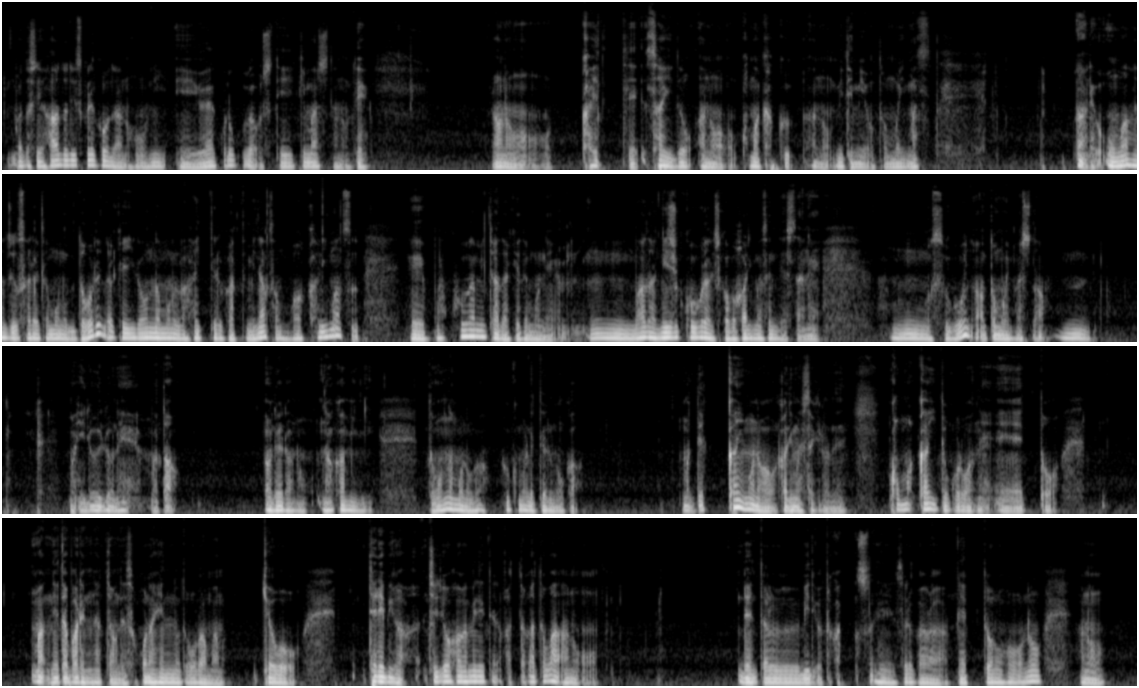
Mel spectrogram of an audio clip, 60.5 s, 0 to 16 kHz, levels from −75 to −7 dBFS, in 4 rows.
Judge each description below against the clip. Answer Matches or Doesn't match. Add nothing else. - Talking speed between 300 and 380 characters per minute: Doesn't match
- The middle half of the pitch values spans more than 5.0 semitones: Doesn't match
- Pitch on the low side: Matches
